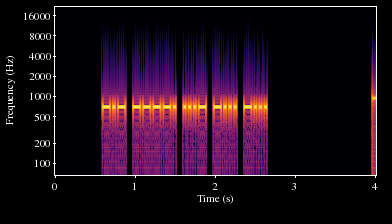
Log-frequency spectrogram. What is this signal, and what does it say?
Morse code, heard as a keyed tone, about 36 wpm, 700 Hz. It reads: K9VBB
